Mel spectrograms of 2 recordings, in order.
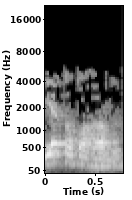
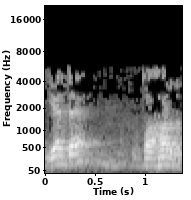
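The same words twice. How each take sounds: First: Said in the usual way. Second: "يتطهرن" drawn out slowly syllable by syllable; slow demonstration. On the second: Shown as a demonstration. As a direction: spell out "يتطهرن" slowly to show the ت before ط. ("يتطهرن" ببطء مقطعًا مقطعًا) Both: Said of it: "أصلها ماذا؟".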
